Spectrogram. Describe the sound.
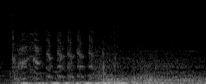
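A luxury car engine starts: a rapid run of starter cranking pulses catches and settles into a steady low idle.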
